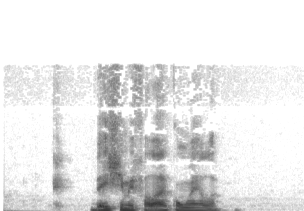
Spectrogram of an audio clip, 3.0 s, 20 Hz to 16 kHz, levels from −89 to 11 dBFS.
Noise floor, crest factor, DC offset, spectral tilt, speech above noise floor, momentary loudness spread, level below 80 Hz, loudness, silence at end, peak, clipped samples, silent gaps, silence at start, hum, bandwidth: -65 dBFS; 16 dB; under 0.1%; -6 dB/octave; 49 dB; 22 LU; -46 dBFS; -17 LUFS; 0.85 s; -2 dBFS; under 0.1%; none; 0.55 s; none; 11.5 kHz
